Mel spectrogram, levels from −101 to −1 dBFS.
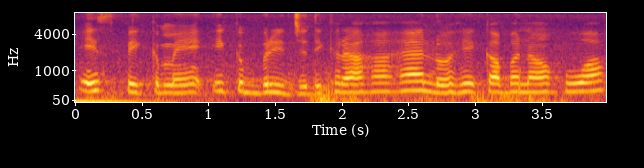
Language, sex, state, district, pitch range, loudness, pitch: Hindi, female, Punjab, Pathankot, 230-260 Hz, -16 LUFS, 245 Hz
